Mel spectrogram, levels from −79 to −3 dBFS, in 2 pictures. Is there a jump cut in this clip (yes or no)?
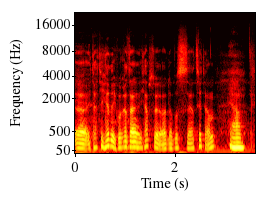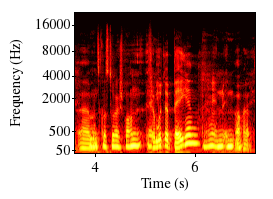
no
